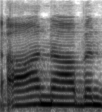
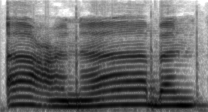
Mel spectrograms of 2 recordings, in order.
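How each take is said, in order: First: آنابن with a plain long "aa"; no throat squeeze at the start of آنابن; ain lost in alif. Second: Slow اعنابن with a throaty ع after hamza; hamza then clear ain. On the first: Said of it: "تب بھی غلط پڑھیں گے". (آنابن، عین کی جگہ الف) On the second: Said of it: "ہم نے کیا پڑھنا ہے؟". (اعنابن، ہمزہ کے بعد واضح عین) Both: Shown as a demonstration.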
